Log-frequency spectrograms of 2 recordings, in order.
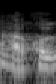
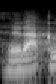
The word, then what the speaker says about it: هرقل: روان کرده، به هرقل، بعضی نامش هم غلط میگن، هرقل میگن، هرقل نیست هرقل است، درست تلفظ بکنین.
